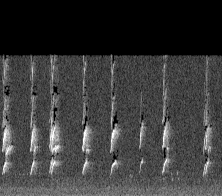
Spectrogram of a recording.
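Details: Noisy miner filmed while nesting, recorded on a Canon DSLR: eight bright, sharp chirps, each quickly falling in pitch and spaced about half a second apart, with quiet background hiss between them.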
